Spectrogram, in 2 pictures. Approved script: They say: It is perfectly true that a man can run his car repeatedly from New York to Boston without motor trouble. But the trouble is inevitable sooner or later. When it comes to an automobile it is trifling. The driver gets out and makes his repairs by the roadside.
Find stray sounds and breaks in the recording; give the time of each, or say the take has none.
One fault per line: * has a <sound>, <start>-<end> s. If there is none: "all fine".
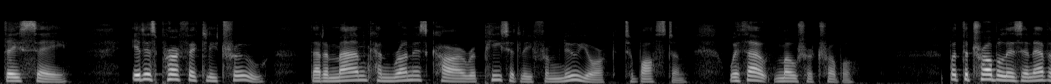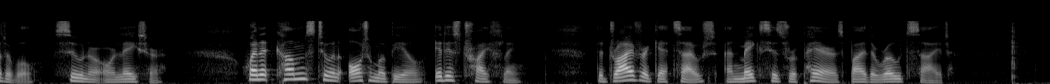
* has a tap, 20.6-20.8 s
